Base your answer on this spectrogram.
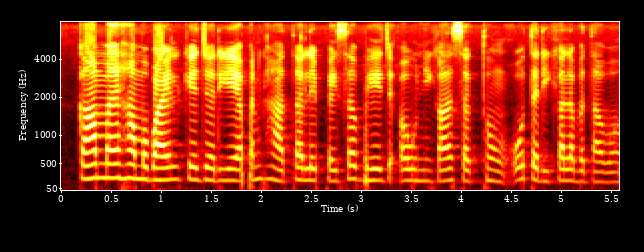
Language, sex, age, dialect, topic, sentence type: Chhattisgarhi, female, 31-35, Central, banking, question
